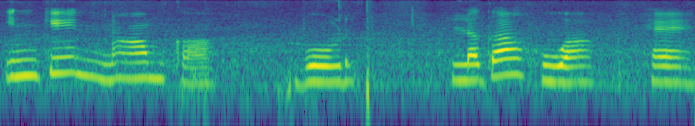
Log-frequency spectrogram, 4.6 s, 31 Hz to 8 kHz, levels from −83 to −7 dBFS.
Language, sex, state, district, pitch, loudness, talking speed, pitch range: Hindi, female, Haryana, Rohtak, 235 Hz, -17 LUFS, 90 wpm, 220-275 Hz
